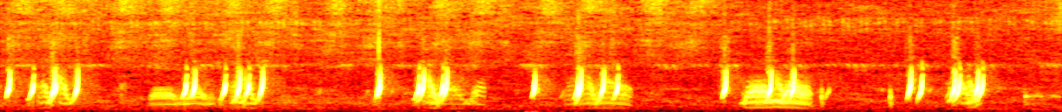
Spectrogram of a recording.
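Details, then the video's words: Common quail natural call for hunting. Groups of two to four sharp, high notes repeat about once a second, with a couple of short, raspy bursts and faint background hiss. "بٹیر کی صاف آواز | Common Quail Calling Sound"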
